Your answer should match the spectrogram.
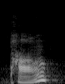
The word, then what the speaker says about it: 旁: Pronounced second tone, pang.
